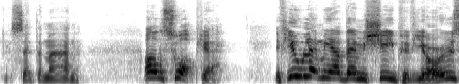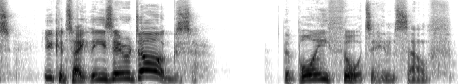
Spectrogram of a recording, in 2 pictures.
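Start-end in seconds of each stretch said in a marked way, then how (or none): 1.4-6.5 higher, rustic character voice; bargaining dog owner. A narrator's reading. Man offers boy dogs for sheep, eager bargaining. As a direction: pitch the deal in a high trader's voice.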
